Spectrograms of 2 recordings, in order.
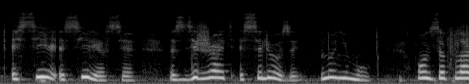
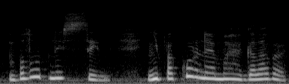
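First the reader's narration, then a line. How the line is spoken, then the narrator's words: Old man muttering, sobbing. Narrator (Russian): твердил про себя старик, всхлипывая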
